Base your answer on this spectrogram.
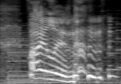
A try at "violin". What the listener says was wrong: No. No. Violin does not end in an L. And it doesn't have a Y in it either. That is not an R at the beginning.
